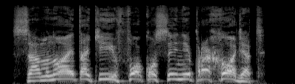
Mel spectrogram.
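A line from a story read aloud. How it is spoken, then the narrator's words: Barked. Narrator (Russian): рявкнул охотник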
